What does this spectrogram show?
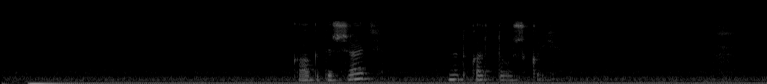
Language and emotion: Russian, sad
